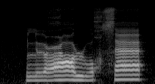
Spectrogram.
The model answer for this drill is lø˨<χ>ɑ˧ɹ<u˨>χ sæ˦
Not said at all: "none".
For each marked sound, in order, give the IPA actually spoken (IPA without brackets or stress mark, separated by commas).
ʕ, u˨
